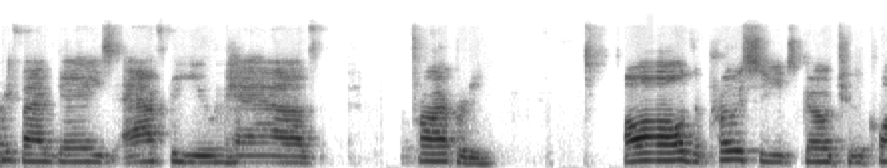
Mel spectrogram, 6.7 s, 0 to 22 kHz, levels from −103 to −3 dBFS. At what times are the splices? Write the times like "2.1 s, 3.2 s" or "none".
3.0 s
